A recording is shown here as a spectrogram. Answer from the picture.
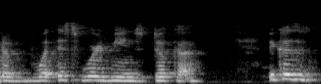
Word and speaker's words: dukkha: want to do Doka you don't want to do Luca it's not dukkha obviously a pet peeve of mine but I think an important one I think pronunciation is important when we're trying to retain this original language of poly so it's duhkha like put up Dakka Dakka okay there I feel relieved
